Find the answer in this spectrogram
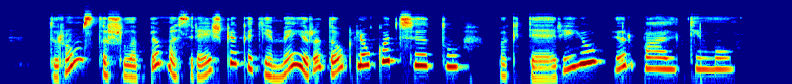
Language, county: Lithuanian, Marijampolė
